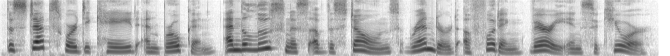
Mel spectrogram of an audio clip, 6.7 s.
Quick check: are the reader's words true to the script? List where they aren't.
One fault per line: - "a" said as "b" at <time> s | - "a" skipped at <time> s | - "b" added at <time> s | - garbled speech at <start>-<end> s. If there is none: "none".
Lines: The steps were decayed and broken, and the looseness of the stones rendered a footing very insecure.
none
